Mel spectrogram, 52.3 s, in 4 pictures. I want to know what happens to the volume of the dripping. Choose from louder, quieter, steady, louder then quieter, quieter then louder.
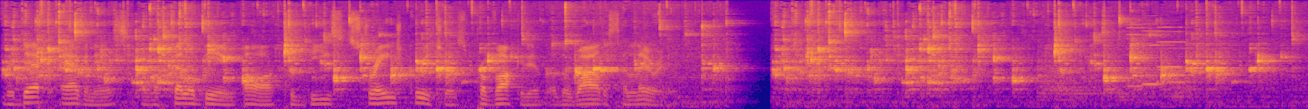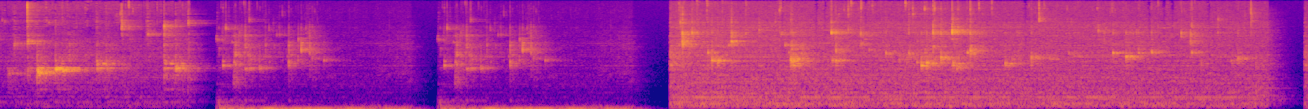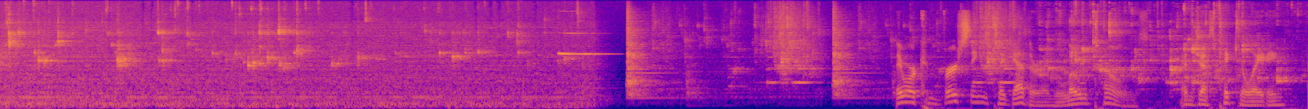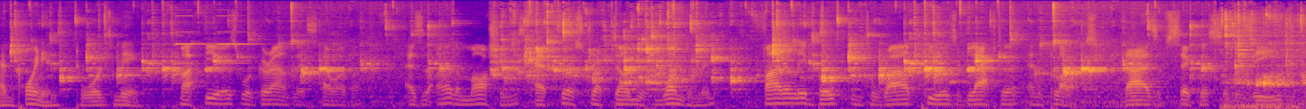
quieter then louder.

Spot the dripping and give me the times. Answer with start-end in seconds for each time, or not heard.
0.0-52.2.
